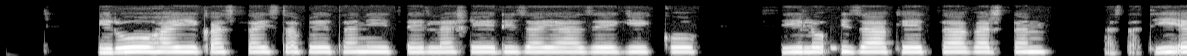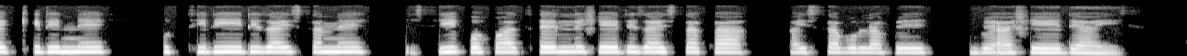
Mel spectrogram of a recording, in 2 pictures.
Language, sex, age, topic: Gamo, female, 18-24, government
